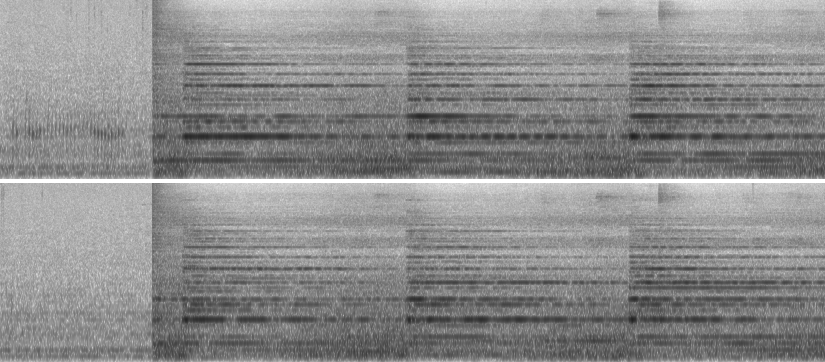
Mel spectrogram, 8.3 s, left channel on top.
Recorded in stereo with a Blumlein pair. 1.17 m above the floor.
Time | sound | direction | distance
1.5 | a bell | 20° right | 1.5 m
